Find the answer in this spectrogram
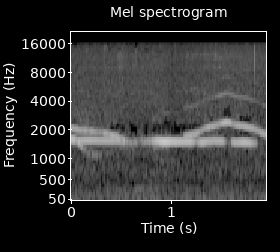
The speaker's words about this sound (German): Plötzlich fing auch der Wind an zu pfeifen.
